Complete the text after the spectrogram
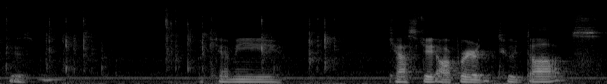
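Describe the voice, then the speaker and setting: A man giving an unscripted coding tutorial, thinking aloud in halting, short fragments. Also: medium pitch, flat delivery. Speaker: programming tutorial instructor. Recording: noisy with keyboard typing. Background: computer keyboard typing.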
